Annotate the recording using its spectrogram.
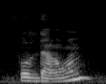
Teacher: it's the French rolled R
